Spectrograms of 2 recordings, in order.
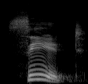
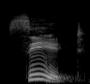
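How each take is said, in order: The two takes are said the same way.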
